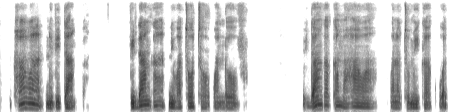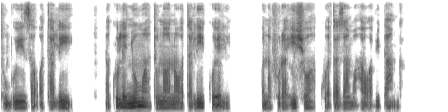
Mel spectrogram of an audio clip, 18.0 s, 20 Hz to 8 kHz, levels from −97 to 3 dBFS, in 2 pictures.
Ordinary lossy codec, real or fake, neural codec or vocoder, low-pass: Opus, 64 kbps; real; none; 7.2 kHz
